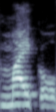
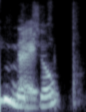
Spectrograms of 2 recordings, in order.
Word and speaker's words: Mitchell: um our identity so it is not Michael because that's what I thought it is Becky Mitchell and she is the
